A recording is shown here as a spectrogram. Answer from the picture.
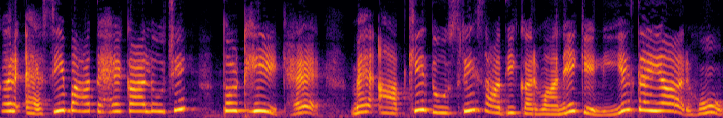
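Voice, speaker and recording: A woman puts on a cartoonish character voice at an extremely high pitch. She talks at a fairly slow pace. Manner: sharp, demanding.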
